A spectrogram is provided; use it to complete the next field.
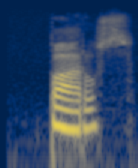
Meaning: sail
- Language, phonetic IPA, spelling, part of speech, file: Russian, [ˈparʊs], парус, noun, Ru-парус.ogg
